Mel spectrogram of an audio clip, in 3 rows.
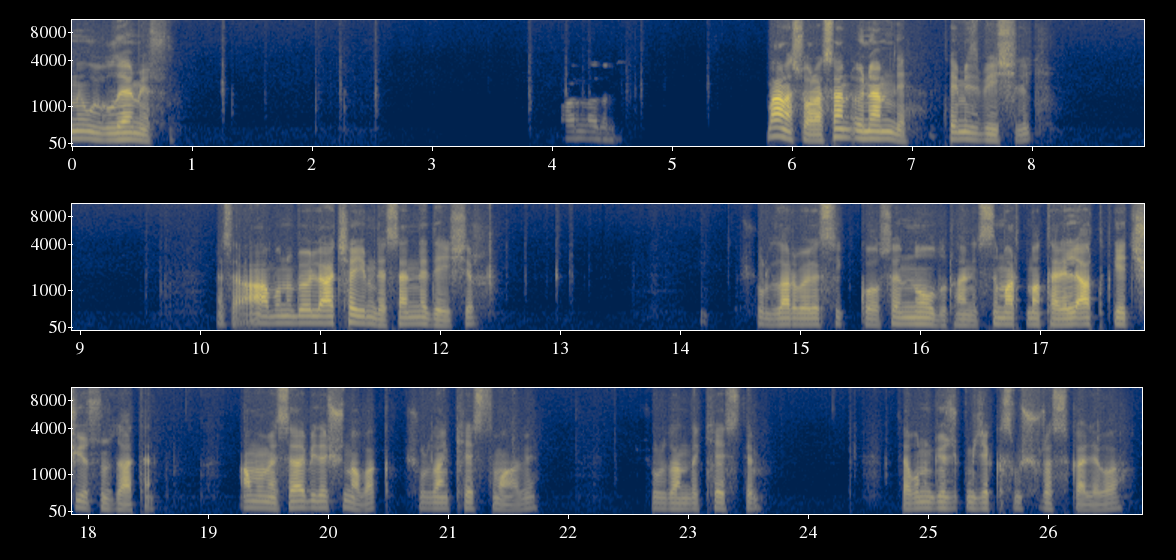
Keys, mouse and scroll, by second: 1.1 h, 2.2 shift+middle click, 2.8 scroll down 1, 2.9-4.2 middle drag, 4.2-5.2 drag, 5.2 /, 5.6 middle click, 6.1 /, 6.7 middle click, 7.0 Tab, 8.3-10.4 middle drag, 10.4 a, 11.6 middle click, 12.0 Tab, 13.6 middle click, 14.1-14.5 scroll down 2, 14.5-18.3 middle drag, 18.3 2, 18.6-20.3 middle drag, 20.3 alt+click, 20.9 a, 21.6 middle click, 22.0 2, 24.4 ctrl+z, 24.8-26.1 middle drag, 26.1 click.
